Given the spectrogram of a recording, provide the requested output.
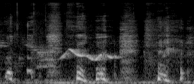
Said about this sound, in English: The bird is seconding you in the background. I hear your bird.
